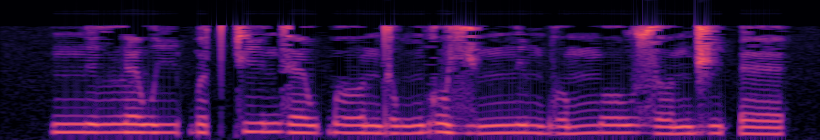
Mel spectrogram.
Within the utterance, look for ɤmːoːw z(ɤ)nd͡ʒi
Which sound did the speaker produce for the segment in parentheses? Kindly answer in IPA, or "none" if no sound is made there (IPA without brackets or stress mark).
ɤ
